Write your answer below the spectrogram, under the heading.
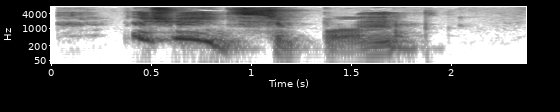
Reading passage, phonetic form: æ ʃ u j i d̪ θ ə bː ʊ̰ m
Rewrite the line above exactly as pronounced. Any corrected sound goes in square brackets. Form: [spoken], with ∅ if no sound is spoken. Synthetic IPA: æ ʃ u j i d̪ [s] ə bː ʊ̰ m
